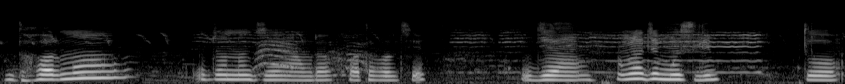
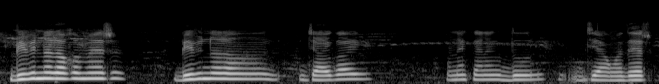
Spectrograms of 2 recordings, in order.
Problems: none marked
